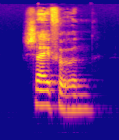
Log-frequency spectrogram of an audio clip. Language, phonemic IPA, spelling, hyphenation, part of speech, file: Dutch, /ˈsɛi̯fərə(n)/, cijferen, cij‧fe‧ren, verb / noun, Nl-cijferen.ogg
- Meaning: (verb) to figure, compute; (noun) arithmetic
